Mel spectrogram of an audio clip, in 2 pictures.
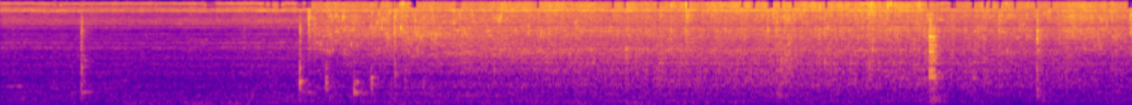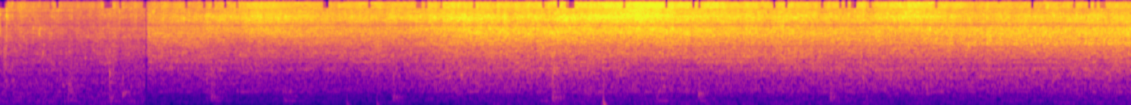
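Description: Chicken pieces fry in oil left from browning onions, a steady sizzle with occasional spoon knocks and stirring scrapes, growing louder and more intense toward the end.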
